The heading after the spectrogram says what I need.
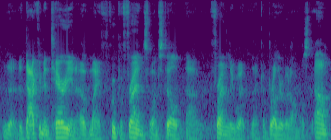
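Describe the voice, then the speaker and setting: A man's voice: on the low side, normal speed, gravelly, slight background noise. A man in his sixties from Milwaukee with a Wisconsin accent, a college instructor chatting casually in a course welcome video, rambling and joking at his own expense. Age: 60s. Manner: rambling, chatty, self-deprecating jokes.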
